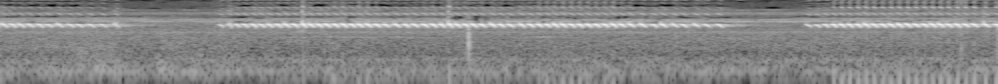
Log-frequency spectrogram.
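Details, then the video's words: Cricket chirping in a steady, loud, high buzzy trill of rapid pulses. The trill breaks off briefly twice, then resumes at the same even pitch. The background is otherwise quiet. "សំឡេងសត្វចង្រិត ។ Crickets sound"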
